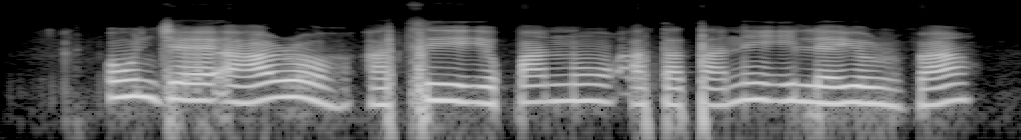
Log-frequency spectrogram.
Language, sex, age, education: Yoruba, female, 15-29, tertiary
